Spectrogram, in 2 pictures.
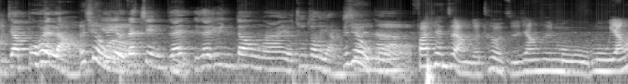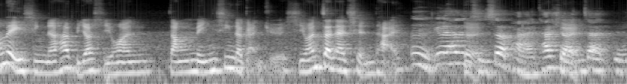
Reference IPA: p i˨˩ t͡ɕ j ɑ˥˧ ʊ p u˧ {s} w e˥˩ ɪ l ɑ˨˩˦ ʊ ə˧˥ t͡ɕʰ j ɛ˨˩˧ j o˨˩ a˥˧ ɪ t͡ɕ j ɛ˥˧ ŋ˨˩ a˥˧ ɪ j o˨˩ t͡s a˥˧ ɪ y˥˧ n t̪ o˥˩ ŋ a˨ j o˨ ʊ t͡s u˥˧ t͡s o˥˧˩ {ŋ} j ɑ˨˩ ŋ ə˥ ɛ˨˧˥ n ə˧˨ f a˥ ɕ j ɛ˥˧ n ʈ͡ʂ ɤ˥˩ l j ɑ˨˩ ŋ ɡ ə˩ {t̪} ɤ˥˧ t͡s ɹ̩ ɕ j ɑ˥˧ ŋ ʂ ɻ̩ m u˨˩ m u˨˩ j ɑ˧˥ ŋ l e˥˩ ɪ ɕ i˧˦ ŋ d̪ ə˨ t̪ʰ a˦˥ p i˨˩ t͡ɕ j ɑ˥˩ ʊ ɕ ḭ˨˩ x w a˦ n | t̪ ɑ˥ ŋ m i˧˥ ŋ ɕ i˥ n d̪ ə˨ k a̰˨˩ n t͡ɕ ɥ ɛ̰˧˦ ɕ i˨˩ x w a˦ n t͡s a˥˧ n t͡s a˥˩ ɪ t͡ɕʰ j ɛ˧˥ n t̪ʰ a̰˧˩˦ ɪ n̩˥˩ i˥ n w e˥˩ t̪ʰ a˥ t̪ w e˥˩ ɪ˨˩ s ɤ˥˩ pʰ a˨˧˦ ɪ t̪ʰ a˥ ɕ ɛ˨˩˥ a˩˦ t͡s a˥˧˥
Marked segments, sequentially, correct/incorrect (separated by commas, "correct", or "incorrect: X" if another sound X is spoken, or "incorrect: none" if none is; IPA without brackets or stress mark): incorrect: x, correct, incorrect: t̪ʰ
